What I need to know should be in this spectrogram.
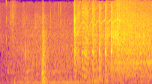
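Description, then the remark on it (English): An unmarked police car's engine starts up in a police department parking lot: a low idle hum, a sharp thump, then the motor catches and revs with rising, pulsing surges before settling into a steady run. “The trio piles into an unmarked police car.”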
